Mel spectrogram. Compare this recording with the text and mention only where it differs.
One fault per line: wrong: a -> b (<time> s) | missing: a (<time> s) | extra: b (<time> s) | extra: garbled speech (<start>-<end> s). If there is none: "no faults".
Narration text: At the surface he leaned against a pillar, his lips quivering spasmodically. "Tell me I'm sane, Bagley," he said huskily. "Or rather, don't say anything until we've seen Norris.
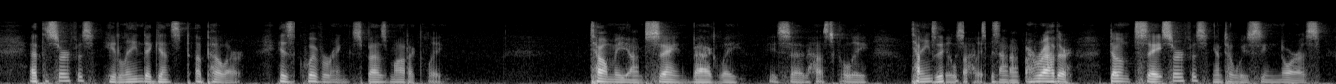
missing: lips (3.0 s)
extra: garbled speech (9.1-10.2 s)
wrong: anything -> surface (11.6 s)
